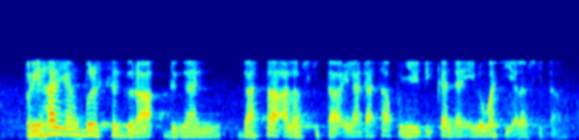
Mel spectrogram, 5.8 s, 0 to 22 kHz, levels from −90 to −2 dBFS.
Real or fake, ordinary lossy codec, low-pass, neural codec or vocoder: real; Opus, 32 kbps; 3.6 kHz; none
